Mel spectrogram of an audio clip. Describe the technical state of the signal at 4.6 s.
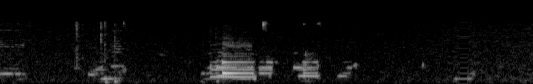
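At 4.60 s a run of concealed Bluetooth headset packet loss begins and lasts until 4.68 s, about 75 ms. The link between headset and phone dropped several packets in a row, and the receiver filled the gap by repeating the best-matching recent stretch of waveform. Over this length the repetition becomes a buzzy, steady tone held at full level, with a slight warble where real audio resumes. A dropout or mute would go silent instead, and a codec glitch would not sustain a periodic buzz.

Noise suppressor artifacts are also present at this moment, as they are throughout. The suppressor pulls down bands it judges to be steady noise by about 11 dB, so the background dips and swells with the speech. Unlike the packet-loss buzz, this is a continuous, level-dependent thinning of the noise floor rather than a discrete event with a clear start and end.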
